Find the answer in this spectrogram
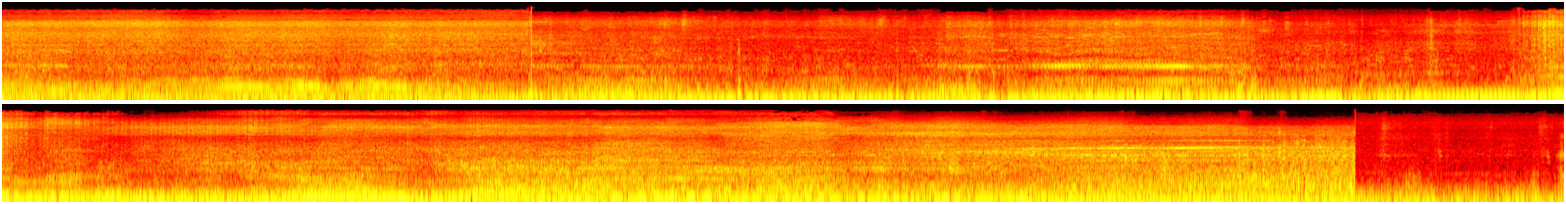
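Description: ATV and side-by-side engines running, their revs rising and falling, with a brief knock about halfway through.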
